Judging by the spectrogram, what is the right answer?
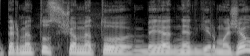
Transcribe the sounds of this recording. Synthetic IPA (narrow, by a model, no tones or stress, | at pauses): pʲɛɾmʲɛt̪ʊsʃʲuɔmʲɛt̪ʊbʲejɛnʲæːd̪ʲɡʲɪɪɾmɐʒʲɛʊ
